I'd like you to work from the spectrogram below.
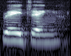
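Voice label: "raging", US English; pronunciations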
